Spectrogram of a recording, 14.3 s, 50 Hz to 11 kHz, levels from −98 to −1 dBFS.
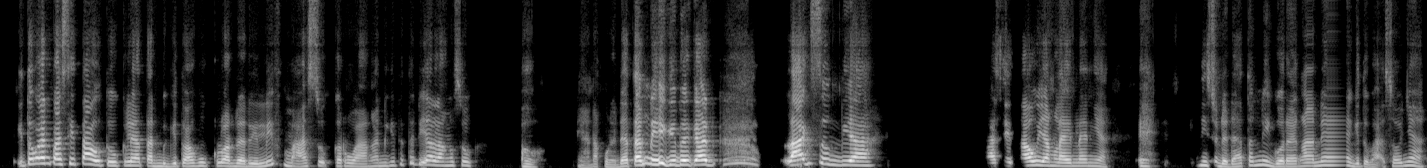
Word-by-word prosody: Itu 335 Hz, -, -3 dB
kan 375 Hz, +1 st, +6 dB
pasti 335 Hz, +1 st, 0 dB
tahu 310 Hz, -6 st, +4 dB
tuh, 240 Hz, -3 st, -1 dB
kelihatan 240 Hz, -4 st, -3 dB
begitu 195 Hz, +1 st, -7 dB
aku 210 Hz, +2 st, -4 dB
keluar 215 Hz, -2 st, -1 dB
dari 185 Hz, -1 st, -2 dB
lift, 270 Hz, -, -7 dB
masuk 195 Hz, -1 st, -8 dB
ke 205 Hz, -, -4 dB
ruangan 195 Hz, 0 st, -7 dB
itu 250 Hz, +7 st, -12 dB
tuh 395 Hz, -, -9 dB
dia 345 Hz, -, -1 dB
langsung, 245 Hz, 0 st, -5 dB, 0.5 s
"Oh 165 Hz, -5 st, -9 dB, 0.3 s
ini 130 Hz, -1 st, -17 dB
anak 170 Hz, +2 st, -13 dB
boleh 145 Hz, -1 st, -9 dB
datang 270 Hz, -, +5 dB
nih." 310 Hz, -2 st, +6 dB
Gitu 290 Hz, -, +9 dB
kan, 295 Hz, 0 st, +6 dB, 0.7 s
langsung 320 Hz, +1 st, +4 dB
dia 265 Hz, -2 st, +3 dB, 1.2 s
Ngasih 215 Hz, +2 st, -6 dB
tahu 245 Hz, +2 st, +4 dB
yang 245 Hz, -2 st, +1 dB
lain-lainnya, 215 Hz, -2 st, -3 dB, 0.3 s
"Eh 205 Hz, -1 st, -8 dB, 0.4 s
ini 260 Hz, 0 st, -4 dB
sudah 180 Hz, -, -3 dB
datang 195 Hz, +10 st, -6 dB
nih 280 Hz, -2 st, -3 dB
gorengannya 220 Hz, +9 st, -4 dB
gitu, 180 Hz, -3 st, -9 dB
baksonya," 205 Hz, +4 st, -9 dB
225 Hz, 170 wpm, -21 LUFS, 195-275 Hz, 1.2 s, Gitu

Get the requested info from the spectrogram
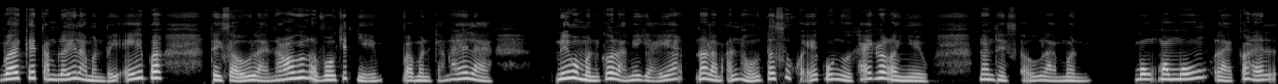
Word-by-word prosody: với 255 Hz, +5 st, +6 dB
cái 290 Hz, +1 st, +1 dB
tâm 225 Hz, -5 st, -2 dB
lý 235 Hz, +4 st, +2 dB
là 255 Hz, -5 st, +1 dB
mình 175 Hz, -3 st, -1 dB
bị 170 Hz, +4 st, -3 dB
ép 265 Hz, +7 st, +1 dB
á, 300 Hz, 0 st, +7 dB, 0.5 s
thiệt 200 Hz, -4 st, +2 dB
sự 175 Hz, +2 st, +2 dB
là 180 Hz, -5 st, +1 dB
nó 225 Hz, +10 st, +2 dB
rất 305 Hz, -, +5 dB
là 285 Hz, -, +2 dB
vô 210 Hz, +3 st, +2 dB
trách 275 Hz, -3 st, -6 dB
nhiệm. 160 Hz, 0 st, -2 dB, 0.2 s
Và 185 Hz, -, 0 dB
mình 180 Hz, -1 st, -1 dB
cảm 170 Hz, +4 st, -9 dB
thấy 255 Hz, +4 st, +1 dB
là 185 Hz, -9 st, 0 dB, 0.6 s
nếu 285 Hz, +4 st, +5 dB
mà 240 Hz, -, +4 dB
mình 180 Hz, -3 st, +2 dB
cứ 270 Hz, +7 st, +4 dB
làm 200 Hz, -7 st, 0 dB
như 210 Hz, +1 st, -1 dB
vậy 180 Hz, +2 st, -3 dB
á, 250 Hz, +5 st, -2 dB
nó 260 Hz, +1 st, +2 dB
làm 205 Hz, -5 st, +1 dB
ảnh 220 Hz, +5 st, -3 dB
hưởng 180 Hz, -2 st, -1 dB
tới 265 Hz, +5 st, +2 dB
sức 310 Hz, 0 st, -7 dB
khỏe 220 Hz, -, -4 dB
của 235 Hz, +1 st, -1 dB
người 200 Hz, -7 st, -1 dB
khác 270 Hz, +11 st, -3 dB
rất 290 Hz, -1 st, +5 dB
là 200 Hz, -, +3 dB
nhiều, 170 Hz, -4 st, 0 dB, 0.5 s
nên 235 Hz, -1 st, 0 dB
thiệt 200 Hz, -4 st, -2 dB
sự -, -, -6 dB, 0.2 s
là 180 Hz, -3 st, -2 dB
mình 165 Hz, -1 st, -3 dB, 0.4 s
mong 240 Hz, +1 st, +3 dB
mong 235 Hz, -1 st, +3 dB
muốn 270 Hz, +7 st, +2 dB
là 175 Hz, -4 st, -1 dB
có 170 Hz, -, -3 dB
thể 210 Hz, -2 st, +1 dB
210 Hz, 260 wpm, -20 LUFS, 180-255 Hz, 0.6 s, á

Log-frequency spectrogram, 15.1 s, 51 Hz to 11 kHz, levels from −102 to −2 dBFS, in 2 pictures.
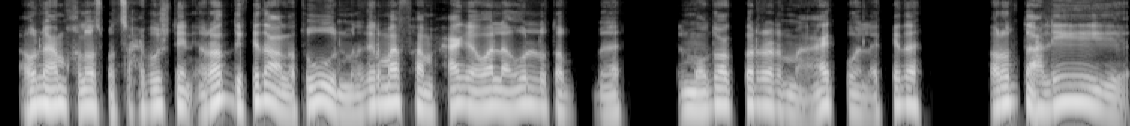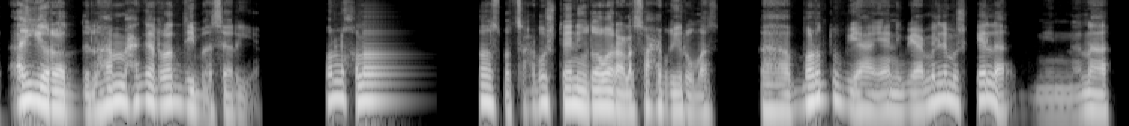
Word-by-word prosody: أقول 120 Hz, -, +3 dB
لُه 135 Hz, -, +6 dB
يا -, -, +7 dB
عم -, -, +4 dB
خلاص 120 Hz, 0 st, +1 dB
ما 95 Hz, -, -4 dB
تصاحبوش 110 Hz, +6 st, -1 dB
تاني، 125 Hz, -, -1 dB
ردي 145 Hz, -3 st, +3 dB
كده 150 Hz, +5 st, +3 dB
على 100 Hz, -9 st, +2 dB
طول 130 Hz, -2 st, +2 dB
من 90 Hz, +1 st, -3 dB
غير 130 Hz, +6 st, 0 dB
ما 140 Hz, -, +5 dB
أفهم 120 Hz, -7 st, +1 dB
حاجة، 125 Hz, +3 st, +4 dB
ولا 120 Hz, 0 st, +3 dB
أقول 130 Hz, +3 st, 0 dB
له 120 Hz, -, -3 dB
طب 100 Hz, -4 st, -5 dB, 0.7 s
الموضوع 110 Hz, +4 st, +2 dB
أتكرر 125 Hz, -1 st, 0 dB
معاك 100 Hz, +6 st, -1 dB
والّا 90 Hz, -3 st, -6 dB
كده، 130 Hz, -3 st, 0 dB, 0.5 s
أرُد 140 Hz, +1 st, +2 dB
عليه 120 Hz, -, +1 dB
أي 155 Hz, -2 st, +7 dB
رد 110 Hz, -7 st, +2 dB
أهم 130 Hz, +10 st, +2 dB
حاجة 145 Hz, +2 st, 0 dB
الرد 140 Hz, -2 st, 0 dB
يبقى 100 Hz, -3 st, -3 dB
سريع، 90 Hz, -3 st, -8 dB, 0.4 s
أقول 160 Hz, -, 0 dB
له -, -, +1 dB
خلاص 155 Hz, 0 st, -2 dB, 0.7 s
ما 100 Hz, -, -6 dB
تصاحبوش 120 Hz, +6 st, -5 dB
تاني 130 Hz, -1 st, +3 dB
ودوَّر 120 Hz, 0 st, +4 dB
على 100 Hz, -, 0 dB
صاحب 115 Hz, +2 st, -5 dB
غيره 105 Hz, -1 st, -3 dB
مثلًا، 90 Hz, -3 st, -9 dB, 0.3 s
فبرضه 115 Hz, +11 st, -1 dB
بي 125 Hz, -7 st, -6 dB
يعني 105 Hz, -1 st, -3 dB
بيعمل 105 Hz, +8 st, -2 dB
لي 165 Hz, -, +1 dB
مشكلة، 160 Hz, -3 st, -1 dB, 0.2 s
إن 85 Hz, 0 st, -16 dB
أنا 100 Hz, 0 st, -3 dB
120 Hz, 215 wpm, -24 LUFS, 100-135 Hz, 0.7 s, يا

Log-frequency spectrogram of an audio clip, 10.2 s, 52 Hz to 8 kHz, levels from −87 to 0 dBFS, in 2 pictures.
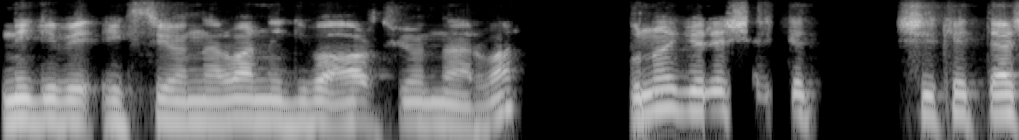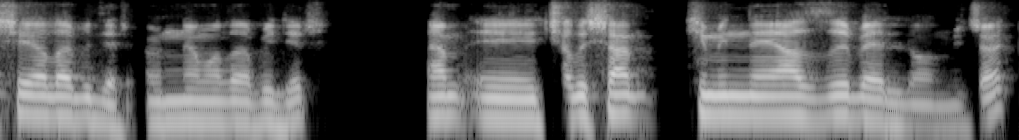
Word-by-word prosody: ne 115 Hz, +1 st, +3 dB
gibi 110 Hz, 0 st, +2 dB
eksi 110 Hz, +1 st, -3 dB
yönler 110 Hz, -1 st, -2 dB
var, 115 Hz, 0 st, 0 dB
ne 110 Hz, -, -1 dB
gibi 105 Hz, +1 st, -4 dB
artı 105 Hz, +1 st, -2 dB
yönler 100 Hz, -4 st, -5 dB
var, -, -, -6 dB, 0.6 s
buna 150 Hz, +7 st, 0 dB
göre 150 Hz, -1 st, 0 dB
şirket 135 Hz, -1 st, +1 dB, 0.4 s
şirketler 135 Hz, +1 st, +2 dB
şey 135 Hz, 0 st, +4 dB
alabilir, 120 Hz, -8 st, -1 dB
önlem 105 Hz, +1 st, -3 dB
alabilir. 105 Hz, 0 st, -4 dB, 0.5 s
Hem, 125 Hz, -1 st, +1 dB
eee, 115 Hz, -2 st, +1 dB
çalışan 130 Hz, +1 st, +4 dB
kimin 130 Hz, -1 st, +1 dB
ne 130 Hz, -, +1 dB
yazdığı 125 Hz, 0 st, +3 dB
belli 105 Hz, -5 st, 0 dB
olmayacak 90 Hz, -2 st, -4 dB
115 Hz, 155 wpm, -22 LUFS, 105-130 Hz, 0.6 s, şey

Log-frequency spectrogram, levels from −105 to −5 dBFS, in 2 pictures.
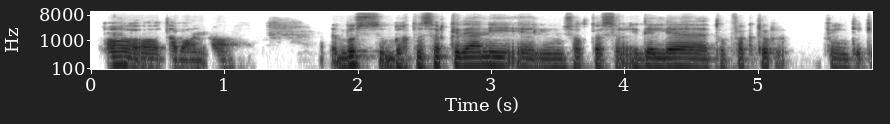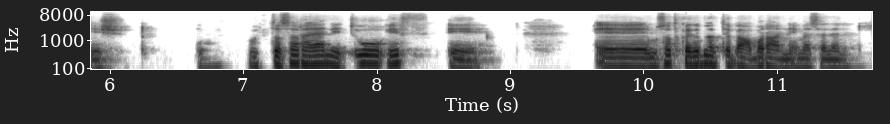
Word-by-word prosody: آه، 125 Hz, -4 st, +2 dB
آه، -, -, -3 dB
طبعًا، 100 Hz, -1 st, -3 dB
آه، 105 Hz, 0 st, -8 dB, 0.7 s
بُص 140 Hz, 0 st, +1 dB
باختصار 125 Hz, +2 st, -1 dB
كده، 130 Hz, -1 st, +2 dB
يعني 130 Hz, -2 st, +2 dB
المصادقة 115 Hz, +2 st, -3 dB
الثنائية 120 Hz, -1 st, -4 dB
ده 125 Hz, -, +2 dB
اللي 120 Hz, 0 st, +3 dB
هي 120 Hz, -2 st, +3 dB
two -, -, -8 dB
factor -, -, -5 dB
Authentication 105 Hz, -2 st, -8 dB, 0.9 s
وإختصارها 145 Hz, +3 st, +2 dB
يعني 145 Hz, -2 st, +4 dB
two 155 Hz, +1 st, +3 dB
FA 155 Hz, -7 st, -7 dB, 1.1 s
آآ 125 Hz, 0 st, +4 dB
المصادقة 140 Hz, +4 st, +2 dB
دي 140 Hz, -, +5 dB
بتبقى 135 Hz, -1 st, +1 dB
عبارة 130 Hz, -1 st, +3 dB
عن 115 Hz, -2 st, 0 dB
إيه 115 Hz, -, -4 dB
مثلًا، 110 Hz, -2 st, -4 dB
125 Hz, 145 wpm, -24 LUFS, 115-135 Hz, 1.1 s, دي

